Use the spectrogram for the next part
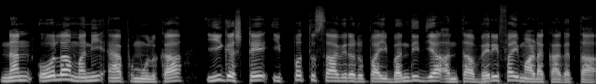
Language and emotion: Kannada, neutral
